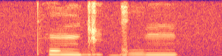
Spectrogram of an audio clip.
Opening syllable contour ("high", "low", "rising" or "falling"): high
